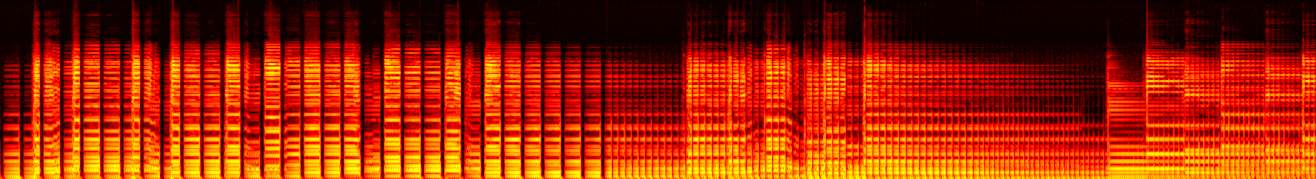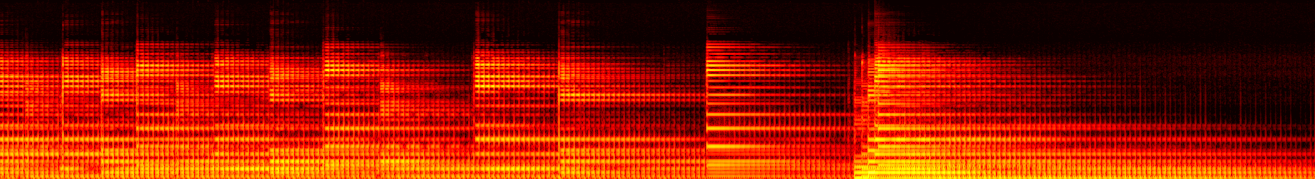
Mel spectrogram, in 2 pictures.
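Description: Electric guitar played through a Dreadbox Treminator analog tremolo pedal. For the first seven seconds or so the chords are chopped into fast, even pulses, about three a second. Then held chords ring with a slower, gentler pulsing, and a new chord is struck near the end.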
